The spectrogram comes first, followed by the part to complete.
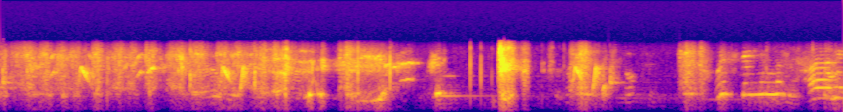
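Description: Electronic children's learning toy being played with: button presses set off short recorded voice clips and electronic sounds, with a sharp click about five seconds in.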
